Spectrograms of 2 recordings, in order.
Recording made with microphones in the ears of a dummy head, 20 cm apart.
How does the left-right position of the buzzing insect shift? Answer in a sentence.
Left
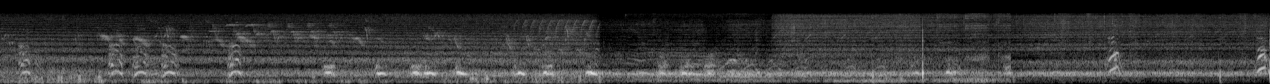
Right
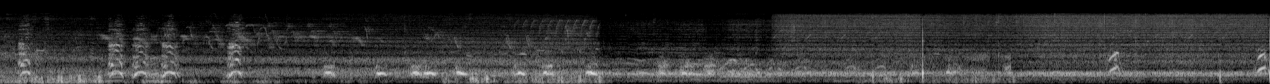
You can hear the buzzing insect travel towards the right.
